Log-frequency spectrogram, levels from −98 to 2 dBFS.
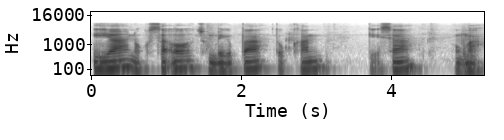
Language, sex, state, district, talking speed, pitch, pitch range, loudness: Garo, male, Meghalaya, West Garo Hills, 70 wpm, 105 Hz, 95-110 Hz, -23 LUFS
